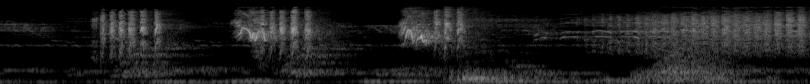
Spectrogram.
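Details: Three sharp sparrow chirps in quick succession, then a rising hiss of broadband noise over a low rumble.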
